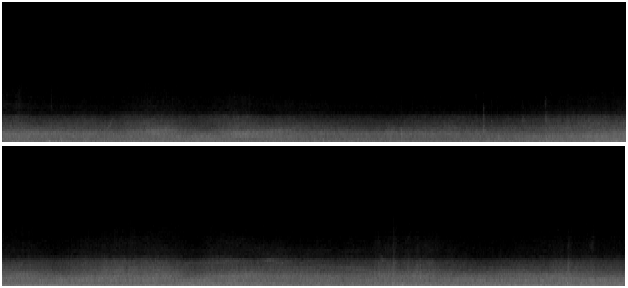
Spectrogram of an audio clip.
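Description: Adelaide suburban diesel railcar approaching through the rail yard: a steady engine drone that keeps an even level.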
